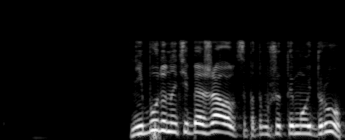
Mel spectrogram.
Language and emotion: Russian, positive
